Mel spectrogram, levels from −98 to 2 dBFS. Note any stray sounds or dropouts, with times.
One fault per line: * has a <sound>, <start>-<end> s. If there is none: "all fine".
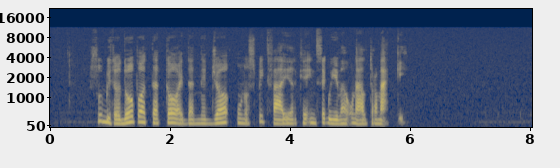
all fine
